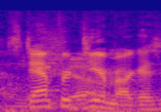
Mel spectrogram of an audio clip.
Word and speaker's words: Stamford Deermark: stamford dear mark gray Kunz great tunage yeah Stanford dear marcus i pronounce that correctly right you did okay uh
